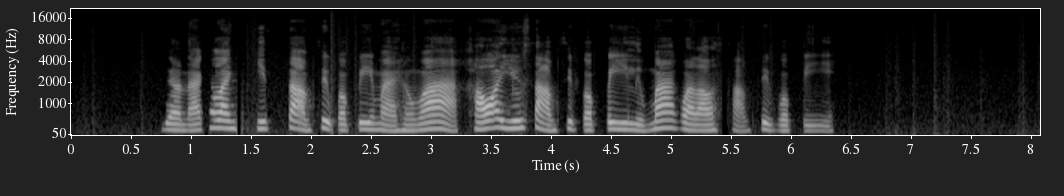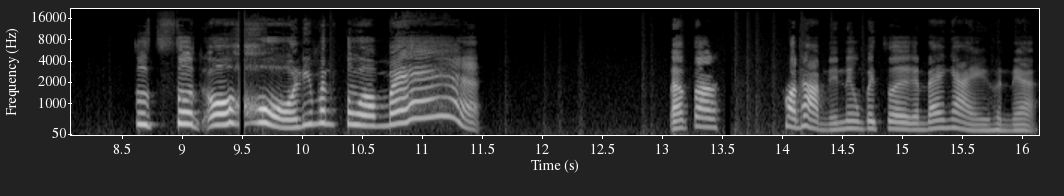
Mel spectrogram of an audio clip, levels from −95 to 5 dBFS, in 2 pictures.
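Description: Speech pieces were encoded separately and joined untrimmed, so each join leaves a gap of 43 to 49 ms every 4 s, at 1.38, 5.42, 9.47 and 13.52 s.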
